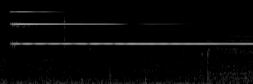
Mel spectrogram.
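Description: A bell struck once at a Buddhist lecture rings out in a clear, bright metallic tone that sustains and slowly fades, with faint incidental noises underneath.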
